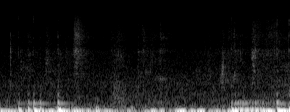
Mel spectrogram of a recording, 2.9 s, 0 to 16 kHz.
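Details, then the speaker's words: 1980s Suzuki GS450A automatic, turning the key: two short bursts of free whirring with light clicks and no engine cranking. The starter is freewheeling on a failed starter clutch, to be replaced with one from the parts bike. "now you turn the key that's all you get so the starter is just free willing around the star a clutch"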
